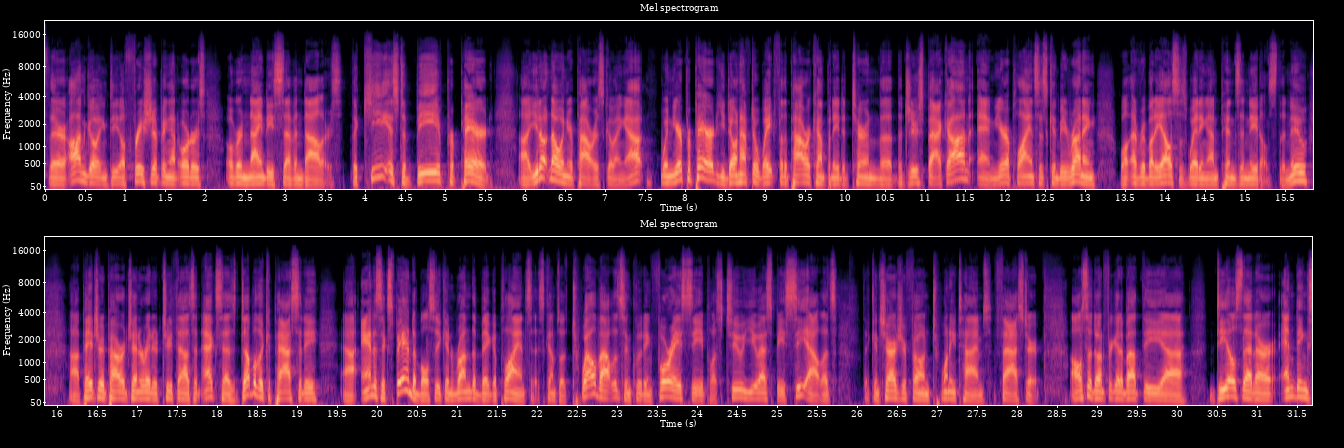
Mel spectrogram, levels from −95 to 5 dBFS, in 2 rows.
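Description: No technical faults are audible anywhere in this recording.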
